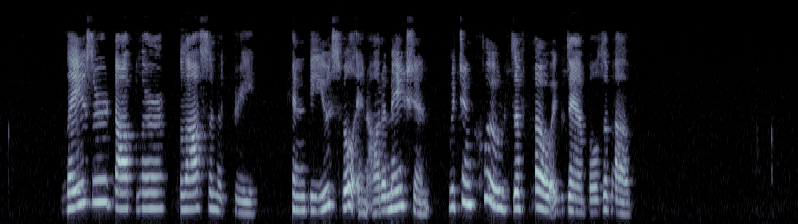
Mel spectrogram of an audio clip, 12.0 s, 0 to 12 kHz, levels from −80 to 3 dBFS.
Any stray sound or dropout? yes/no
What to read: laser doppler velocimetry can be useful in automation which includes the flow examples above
no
